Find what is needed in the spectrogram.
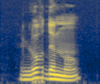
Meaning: heavily (to a large extent)
- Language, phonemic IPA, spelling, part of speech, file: French, /luʁ.də.mɑ̃/, lourdement, adverb, Fr-lourdement.ogg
